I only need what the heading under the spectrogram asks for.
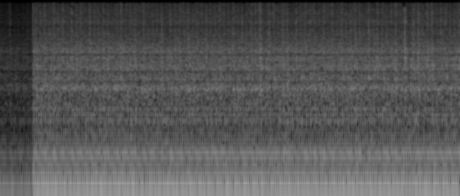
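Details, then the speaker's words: First-generation Honda Fit during ignition coil swap test, coil moved at cylinder one: uneven, sputtering exhaust note at idle; engine misfire at idle, suspected weak ignition coil on another cylinder. "go ahead and start the car so I can already hear the motor misfiring so I know it's not cylinder one"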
